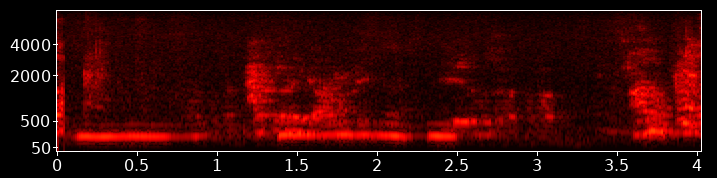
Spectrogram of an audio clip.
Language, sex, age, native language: Icelandic, other, 11, Icelandic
